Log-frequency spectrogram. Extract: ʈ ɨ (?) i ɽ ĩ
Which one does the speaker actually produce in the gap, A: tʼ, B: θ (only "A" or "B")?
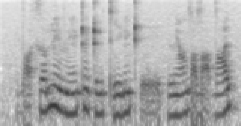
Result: A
